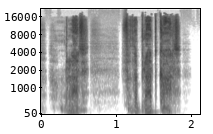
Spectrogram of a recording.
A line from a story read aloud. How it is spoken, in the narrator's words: murmured, issuing the words like a prayer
